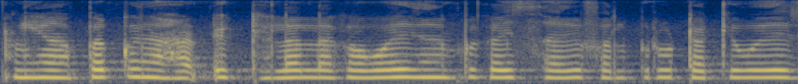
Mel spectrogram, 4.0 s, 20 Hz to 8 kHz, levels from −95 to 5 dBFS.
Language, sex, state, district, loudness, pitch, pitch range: Hindi, female, Bihar, Purnia, -18 LUFS, 260 Hz, 255-265 Hz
